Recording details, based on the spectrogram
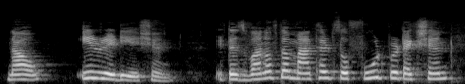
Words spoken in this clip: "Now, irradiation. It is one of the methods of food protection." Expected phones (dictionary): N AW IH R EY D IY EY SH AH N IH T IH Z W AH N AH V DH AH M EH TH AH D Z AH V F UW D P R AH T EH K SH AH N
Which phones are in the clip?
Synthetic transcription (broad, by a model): N AW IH R EY D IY EY SH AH N IH T IH Z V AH N AH V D AH M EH T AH D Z AH V F UW D P R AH T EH K SH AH N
